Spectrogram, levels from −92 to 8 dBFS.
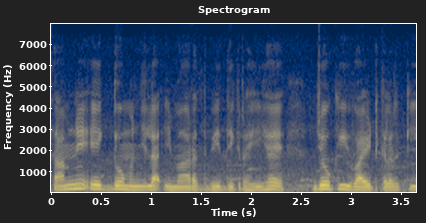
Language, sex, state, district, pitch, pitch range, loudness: Hindi, male, Uttar Pradesh, Lalitpur, 145 Hz, 140-170 Hz, -15 LUFS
